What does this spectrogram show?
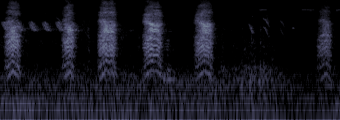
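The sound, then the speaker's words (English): Harsh, jangling blackbird calls ring out, five grating squawks in a steady run about half a second apart, then a short pause before one more. No voices. “filling the air with their sharp jangle, and alighting on the ground in quest of food, their polished coats glistening in the sun from very blackness as they walk about.”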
